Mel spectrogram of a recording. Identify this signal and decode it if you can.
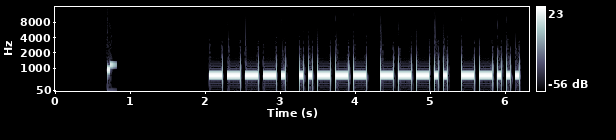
Morse code, heard as a keyed tone, about 20 wpm, 700 Hz. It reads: 9287
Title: Numbers - 4-Digit 20wpm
